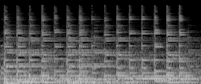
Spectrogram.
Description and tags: kbeat 120bpm loop 4
A slightly ethnic sounding drum percussion loop at 120bpm.
drum-loop, beat, drum, rhythmic, percussion, loop, 120bpm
